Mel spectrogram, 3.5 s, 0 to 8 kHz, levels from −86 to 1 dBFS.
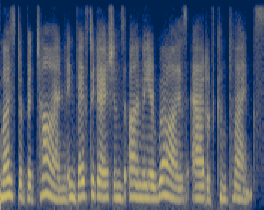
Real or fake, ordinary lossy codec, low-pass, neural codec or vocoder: fake; Opus, 64 kbps; 7.2 kHz; codec, 16 kHz, 1 kbps, FreqCodec, smaller model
